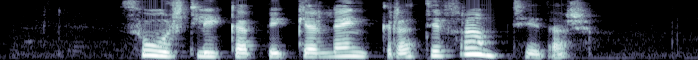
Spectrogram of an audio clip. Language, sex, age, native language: Icelandic, female, 40-49, Icelandic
